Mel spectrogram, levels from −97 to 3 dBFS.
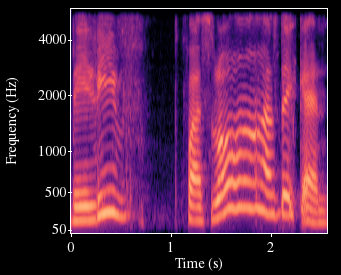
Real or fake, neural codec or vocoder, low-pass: fake; vocoder, 22.05 kHz, 80 mel bands, HiFi-GAN; 5.4 kHz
